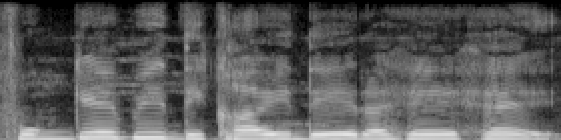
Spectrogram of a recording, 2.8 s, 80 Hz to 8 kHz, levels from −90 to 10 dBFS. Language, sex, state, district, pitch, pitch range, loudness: Hindi, male, Madhya Pradesh, Dhar, 225 Hz, 215-240 Hz, -11 LUFS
